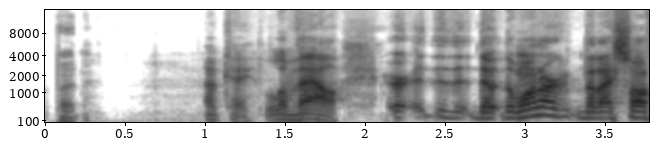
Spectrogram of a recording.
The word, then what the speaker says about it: Laval: Laval is how English Canadians pronounce it, but okay, Laval.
